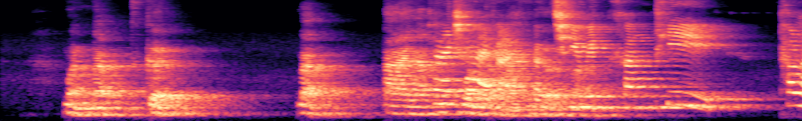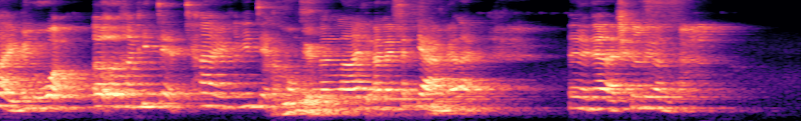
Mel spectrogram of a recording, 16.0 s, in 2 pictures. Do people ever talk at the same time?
Yes, from 4.3 s

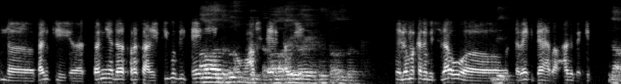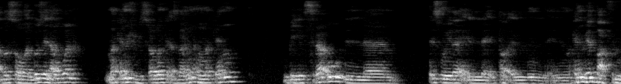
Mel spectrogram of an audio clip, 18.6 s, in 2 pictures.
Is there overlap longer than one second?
Yes, from 3.0 s

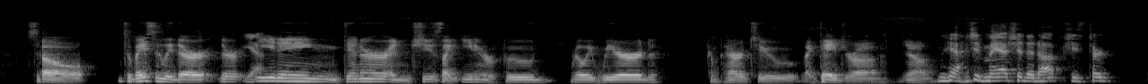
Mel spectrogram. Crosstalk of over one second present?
No

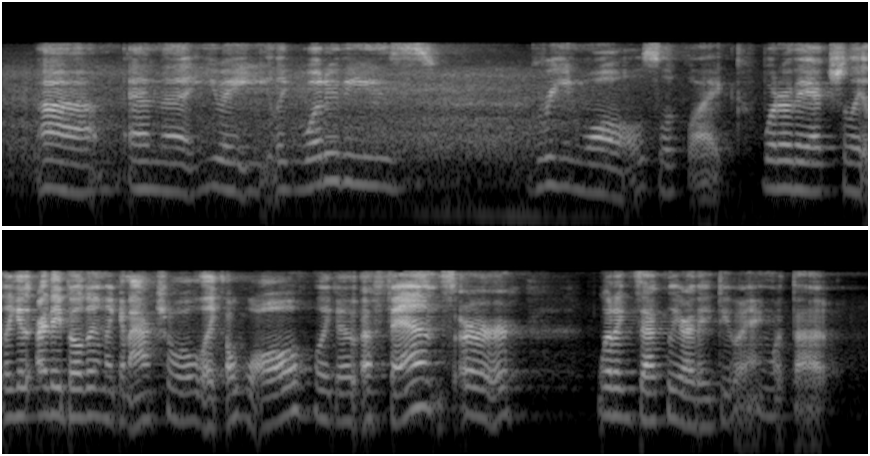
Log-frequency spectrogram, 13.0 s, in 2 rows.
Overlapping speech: No

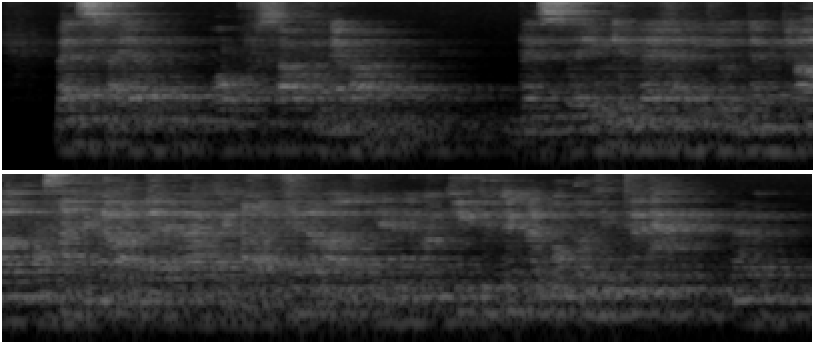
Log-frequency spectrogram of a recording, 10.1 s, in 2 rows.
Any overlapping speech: Yes, from 4.9 s

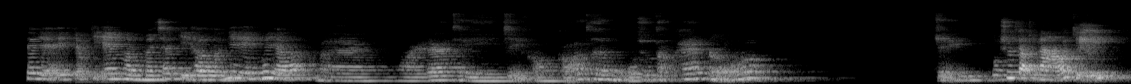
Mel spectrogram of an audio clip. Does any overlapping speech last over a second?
No

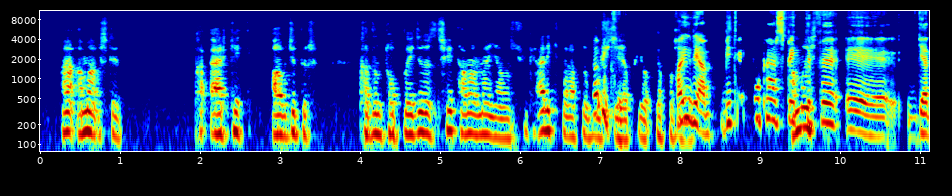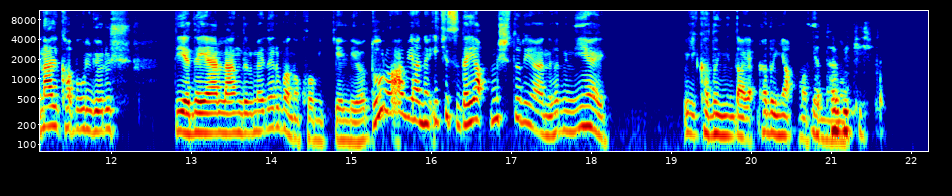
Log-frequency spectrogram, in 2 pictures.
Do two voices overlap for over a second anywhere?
No

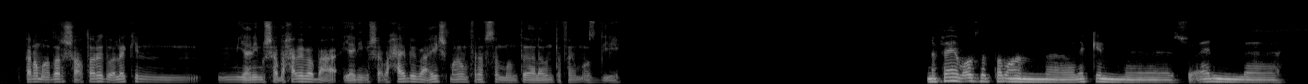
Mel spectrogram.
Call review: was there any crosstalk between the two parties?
No

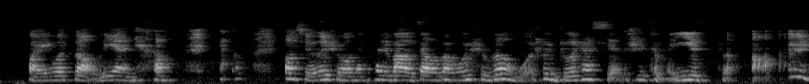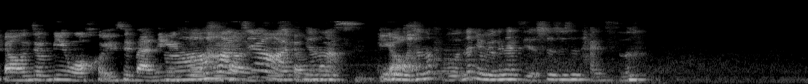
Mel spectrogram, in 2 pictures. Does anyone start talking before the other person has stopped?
Yes, from 9.7 s

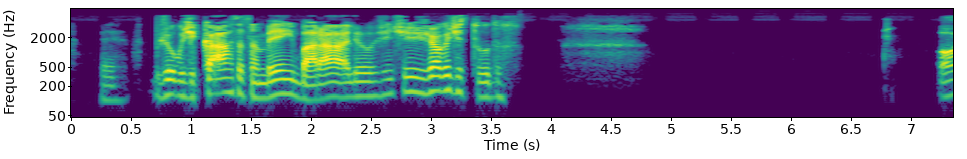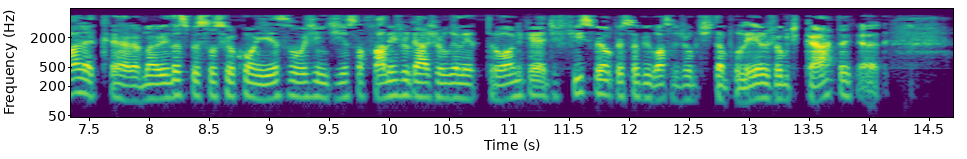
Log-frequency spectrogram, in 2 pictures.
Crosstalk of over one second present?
No

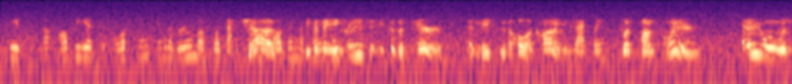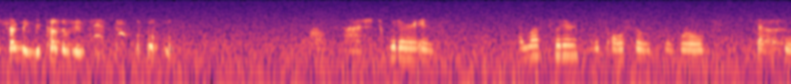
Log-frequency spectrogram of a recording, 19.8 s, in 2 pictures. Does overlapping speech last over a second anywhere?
Yes, from 3.0 s

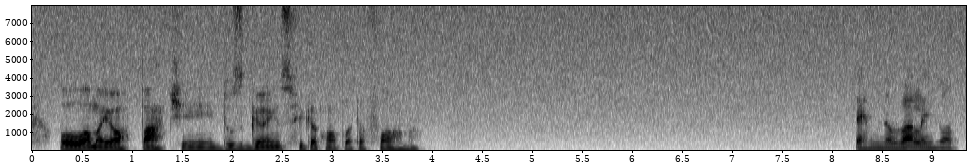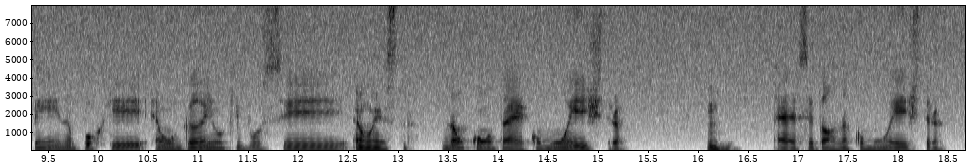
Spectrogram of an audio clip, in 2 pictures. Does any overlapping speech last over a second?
No

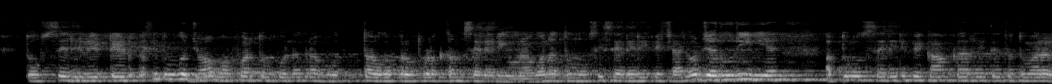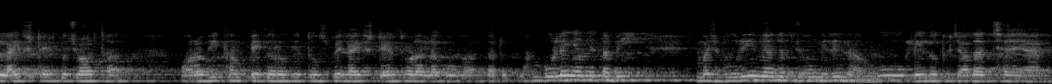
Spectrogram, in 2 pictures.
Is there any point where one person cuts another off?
No

